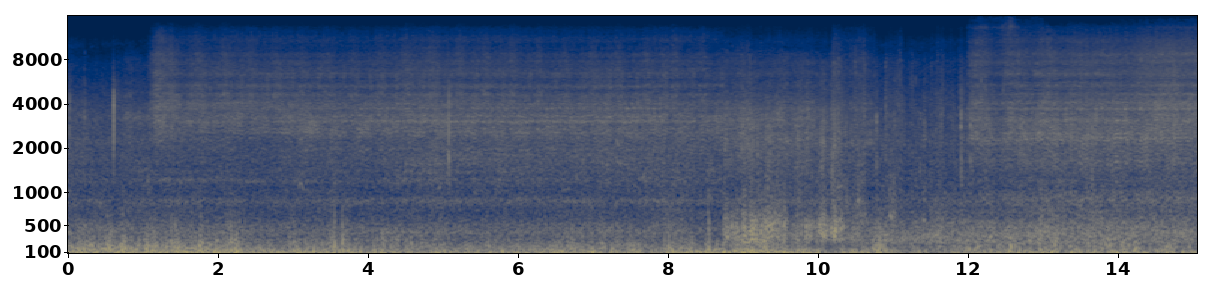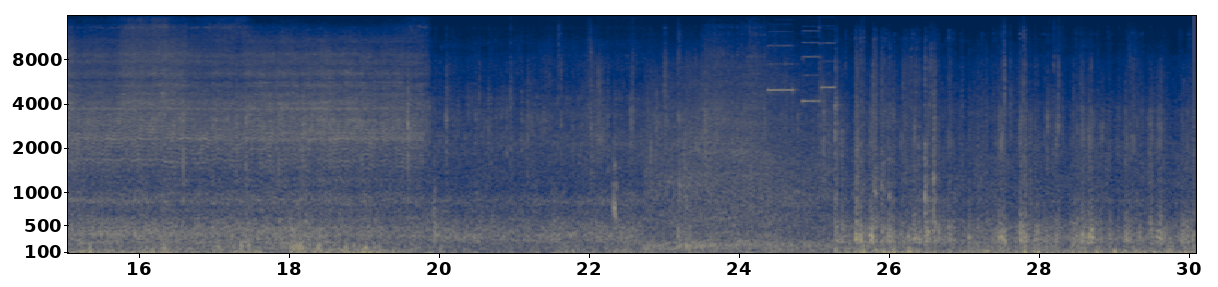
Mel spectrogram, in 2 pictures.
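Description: Wind buffeting the microphone of a camera riding on a moving bicycle, a steady low rumble that changes in strength as the ride goes on and grows louder for the last few seconds.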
